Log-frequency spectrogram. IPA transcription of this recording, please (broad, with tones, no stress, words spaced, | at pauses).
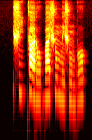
ʃi˦ ka˦˨ɾo˨ ba˧ʃũ˧me˨ʃũ˨ bo˨˦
